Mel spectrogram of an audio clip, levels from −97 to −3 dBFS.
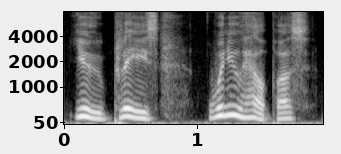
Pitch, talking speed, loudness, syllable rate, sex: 180 Hz, 155 wpm, -16 LUFS, 5.1 syllables/s, male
